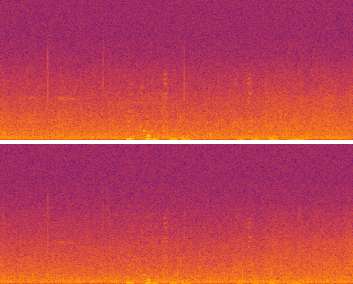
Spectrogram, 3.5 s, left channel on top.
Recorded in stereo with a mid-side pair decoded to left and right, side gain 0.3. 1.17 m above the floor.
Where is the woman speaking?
40° left.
